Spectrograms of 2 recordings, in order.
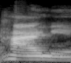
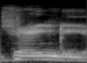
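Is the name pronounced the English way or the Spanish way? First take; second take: Spanish; English. First: The name is pronounced the Spanish way. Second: The name is pronounced the English way. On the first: This is the person's real name. The speaker calls it right. "it was like Jaime" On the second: Someone else mispronounced the name. The speaker calls it wrong. "she was saying Jamie"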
